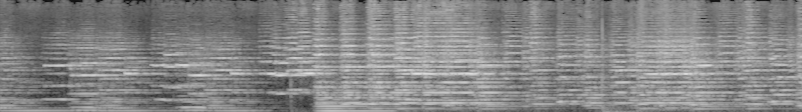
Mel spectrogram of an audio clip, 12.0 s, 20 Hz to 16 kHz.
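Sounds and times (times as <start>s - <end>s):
chamber orchestra playing classical: 0.0s - 12.0s.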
